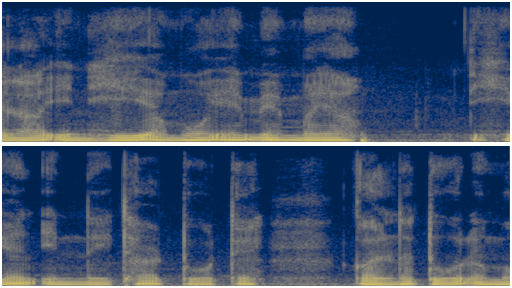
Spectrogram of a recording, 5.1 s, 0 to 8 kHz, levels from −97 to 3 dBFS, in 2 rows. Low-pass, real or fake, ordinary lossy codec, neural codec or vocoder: none; real; none; none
